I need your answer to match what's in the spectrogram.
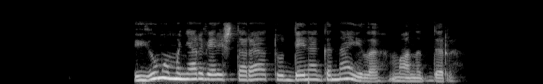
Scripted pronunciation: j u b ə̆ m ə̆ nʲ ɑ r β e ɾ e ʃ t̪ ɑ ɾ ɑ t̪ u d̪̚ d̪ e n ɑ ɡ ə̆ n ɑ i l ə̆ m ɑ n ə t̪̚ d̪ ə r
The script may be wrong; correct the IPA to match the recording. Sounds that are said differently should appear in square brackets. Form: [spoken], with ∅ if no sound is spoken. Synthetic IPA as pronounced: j u [m] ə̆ m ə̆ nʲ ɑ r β e ɾ e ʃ t̪ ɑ ɾ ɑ t̪ u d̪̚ d̪ e n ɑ ɡ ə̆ n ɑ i l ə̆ m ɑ n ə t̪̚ d̪ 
